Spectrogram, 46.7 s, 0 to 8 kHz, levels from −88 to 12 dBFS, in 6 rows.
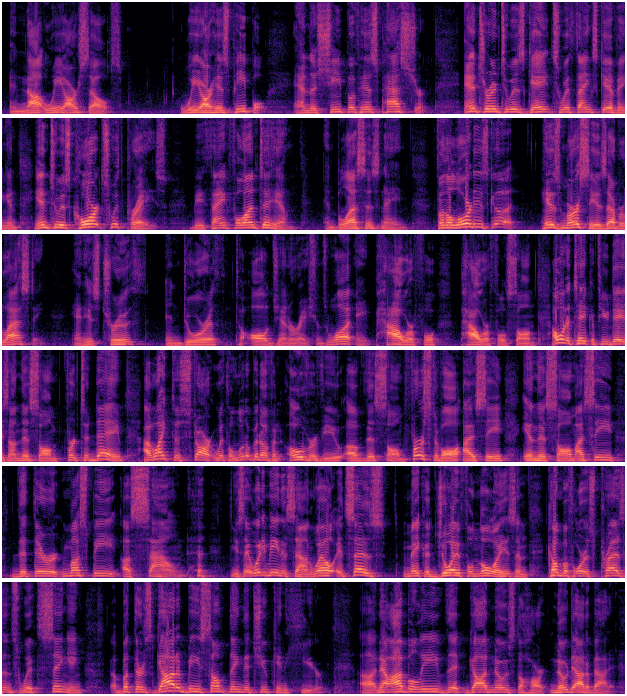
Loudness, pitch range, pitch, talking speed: -16 LUFS, 125-175 Hz, 145 Hz, 180 wpm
